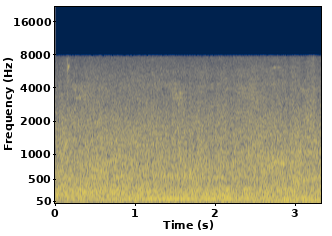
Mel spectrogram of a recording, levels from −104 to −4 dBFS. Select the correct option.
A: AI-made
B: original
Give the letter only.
B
